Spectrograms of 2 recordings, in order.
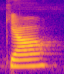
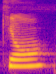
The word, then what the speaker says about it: क्या: अब इस प्रकार से इनका उदाहरण देखेंगे, जैसे क्या, क्यों। अब इनका जो उच्चारण होगा वो इस तरह से होगा, इसको बोलेंगे कया नहीं बोलेंगे, क्या बोलेंगे, क और य को साथ में ही प्रोनाउंस करेंगे, बोलेंगे।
